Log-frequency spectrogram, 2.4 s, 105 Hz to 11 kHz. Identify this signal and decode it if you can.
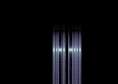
Morse code, heard as a keyed tone, about 44 wpm, 700 Hz. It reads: FB
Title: Abbreviations 45wpm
